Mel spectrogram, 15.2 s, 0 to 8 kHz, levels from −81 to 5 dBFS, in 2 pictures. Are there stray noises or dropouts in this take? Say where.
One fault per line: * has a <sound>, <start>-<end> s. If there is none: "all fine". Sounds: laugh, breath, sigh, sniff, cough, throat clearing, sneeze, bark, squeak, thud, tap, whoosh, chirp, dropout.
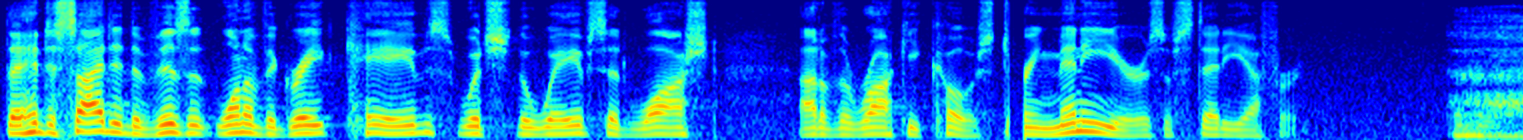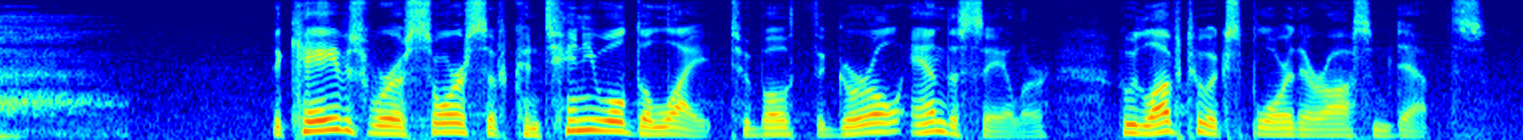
* has a dropout, 5.0-5.1 s
* has a sigh, 7.2-8.3 s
